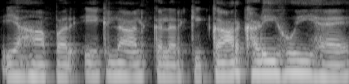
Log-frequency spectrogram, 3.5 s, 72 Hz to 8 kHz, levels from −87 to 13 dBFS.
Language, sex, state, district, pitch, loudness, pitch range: Hindi, male, Madhya Pradesh, Umaria, 115 Hz, -18 LUFS, 110-125 Hz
